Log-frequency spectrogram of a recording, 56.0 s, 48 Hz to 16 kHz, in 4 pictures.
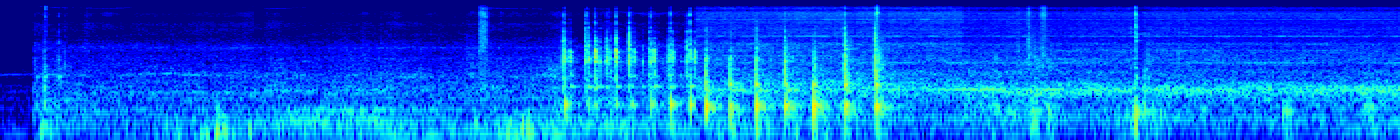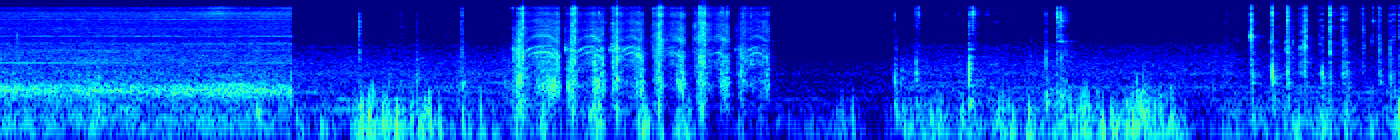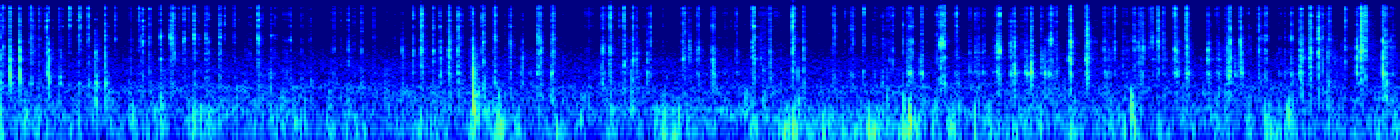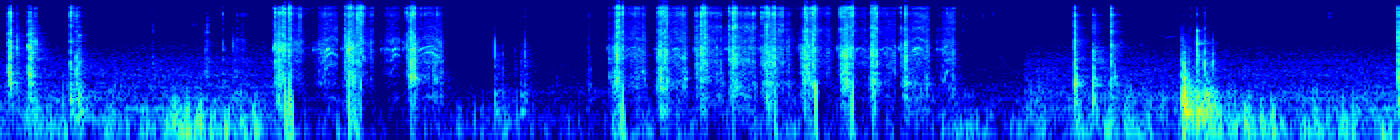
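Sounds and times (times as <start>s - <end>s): hand tools clicking and tapping: 5.6s - 8.9s, 26.4s - 42.9s
tool scraping metal: 6.7s - 12.0s.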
